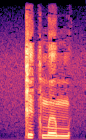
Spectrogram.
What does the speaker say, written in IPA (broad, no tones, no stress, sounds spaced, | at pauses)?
k ɪ k m ə m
